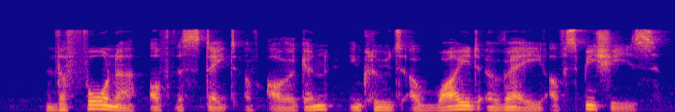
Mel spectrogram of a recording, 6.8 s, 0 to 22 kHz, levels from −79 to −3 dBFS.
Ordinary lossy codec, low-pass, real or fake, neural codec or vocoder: none; 7.2 kHz; real; none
